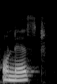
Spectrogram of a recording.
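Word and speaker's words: honest: से for example and ऑनेस्ट एंड र एटस ठीक है यहां पे एच जो है साइलेंट है और यहां पे भी एच साइलेंट है ऑनेस्ट के अंदर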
